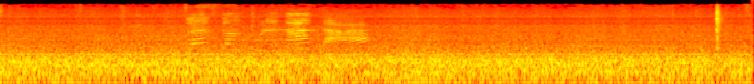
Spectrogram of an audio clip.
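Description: A jet engine roars steadily in flight.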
